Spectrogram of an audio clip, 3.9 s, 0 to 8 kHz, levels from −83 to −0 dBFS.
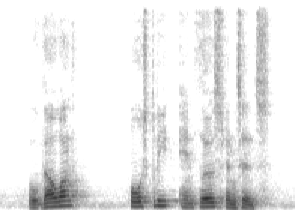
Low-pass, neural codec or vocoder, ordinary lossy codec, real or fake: none; codec, 16 kHz, 0.5 kbps, FunCodec, trained on LibriTTS, 25 frames a second; none; fake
